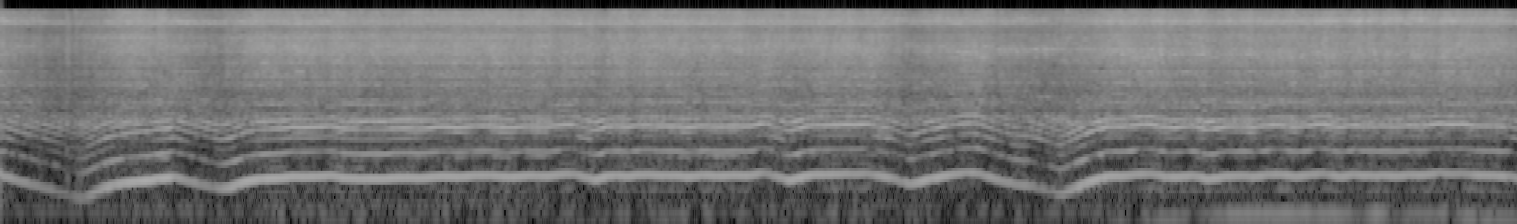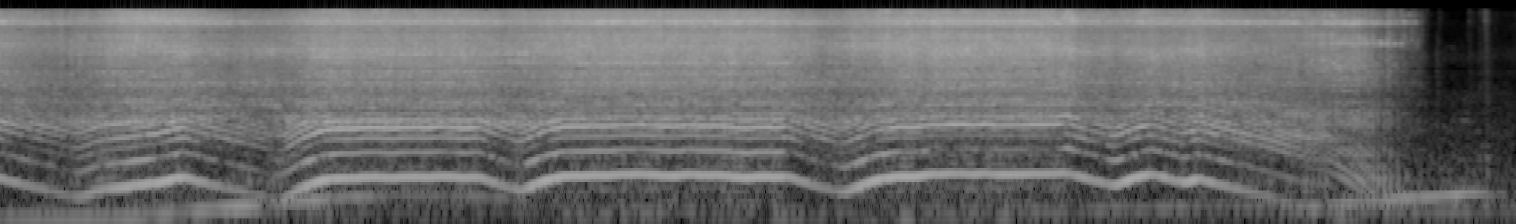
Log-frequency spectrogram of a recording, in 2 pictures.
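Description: Chainsaw cutting through a wooden board at high speed, its pitch repeatedly dipping and recovering every second or two. It cuts off shortly before the end.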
